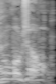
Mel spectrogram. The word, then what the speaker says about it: Bordeaux: They don't pronounce the X. – Right. – Bordeaux, you know what I mean?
